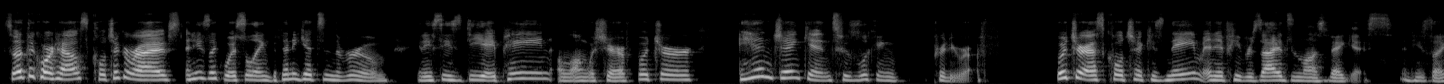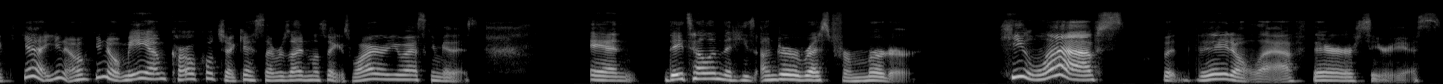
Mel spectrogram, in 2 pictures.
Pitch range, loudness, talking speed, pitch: 185-240 Hz, -25 LUFS, 180 wpm, 210 Hz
